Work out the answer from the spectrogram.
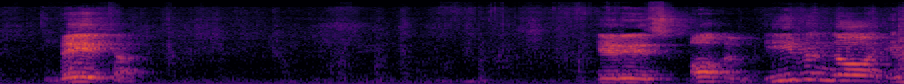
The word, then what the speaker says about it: Beta: Beta. It is, even though it might you see differently on your notes, this letter should always be pronounced as only a B.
